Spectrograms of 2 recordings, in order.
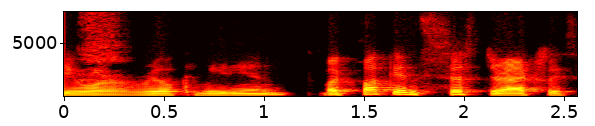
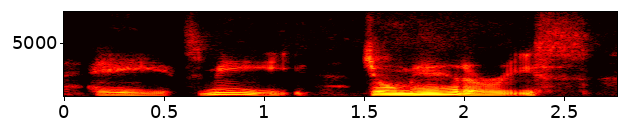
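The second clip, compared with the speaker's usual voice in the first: drawn out slowly in a comic style; 2 semitones higher than usual. Explaining his impressions all sound alike, then doing a Joe Matarese impression. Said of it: "I practiced that Joe Matarese accent or impression".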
